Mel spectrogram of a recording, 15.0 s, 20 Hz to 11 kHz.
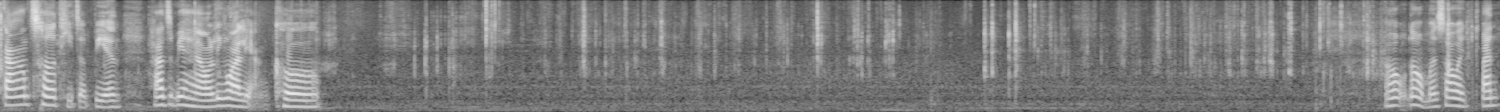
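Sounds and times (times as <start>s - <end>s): small clicks of plastic parts: 5.8s - 14.9s.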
